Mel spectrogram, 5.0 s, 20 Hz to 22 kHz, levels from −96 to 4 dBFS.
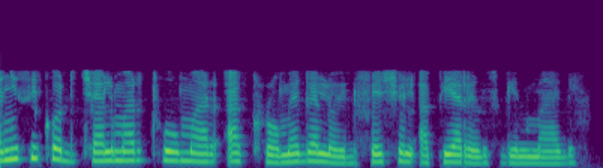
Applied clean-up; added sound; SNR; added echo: neural mask model Resemble Enhance denoiser.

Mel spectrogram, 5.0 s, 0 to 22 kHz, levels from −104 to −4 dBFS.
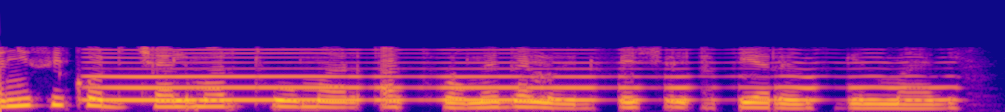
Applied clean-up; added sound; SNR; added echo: neural mask model RNNoise.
